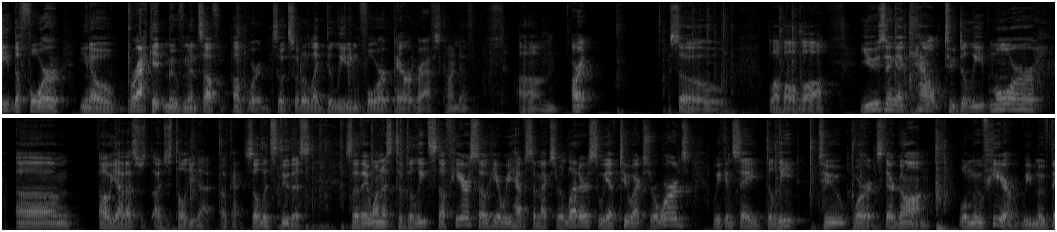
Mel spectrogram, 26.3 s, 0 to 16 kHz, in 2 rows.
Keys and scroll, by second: 2.6 u, 7.3-9.5 typing, 10.6-11.5 typing, 15.5-17.9 typing, 22.5-23.4 typing, 24.5 typing.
